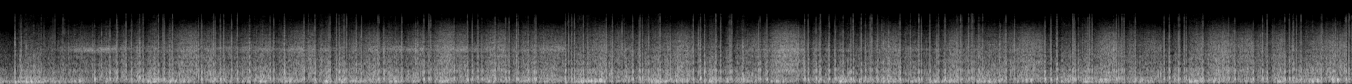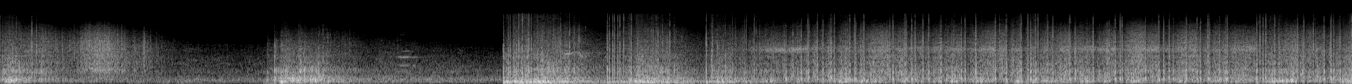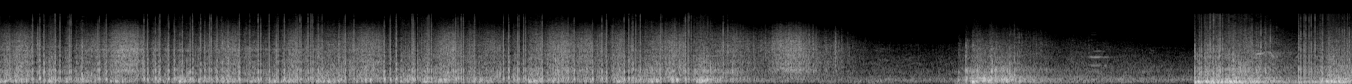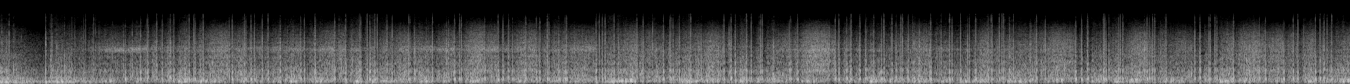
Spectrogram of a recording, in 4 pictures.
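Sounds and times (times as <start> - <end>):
fireworks bursting and crackling: 0.0 - 54.0
loud firework bang: 16.2 - 17.2, 18.5 - 34.4, 39.0 - 54.0.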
